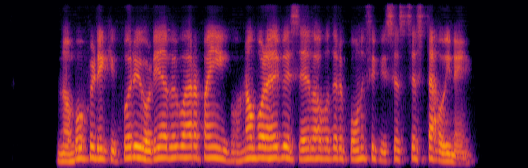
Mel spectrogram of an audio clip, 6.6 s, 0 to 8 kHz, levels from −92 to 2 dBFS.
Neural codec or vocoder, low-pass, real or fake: codec, 16 kHz, 0.7 kbps, FocalCodec; 7.2 kHz; fake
